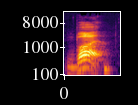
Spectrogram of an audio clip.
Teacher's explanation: you stop it with the throat, not with the tongue. The tongue doesn't go up. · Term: glottal T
